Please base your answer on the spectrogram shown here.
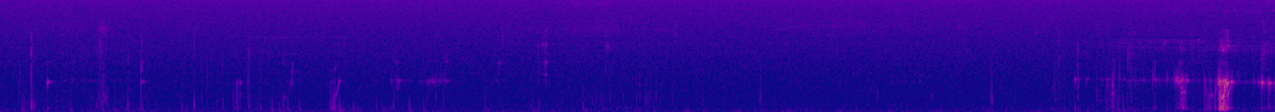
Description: I drank a small can of Sprite while recording my stomach and it caused quite a ruckus.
